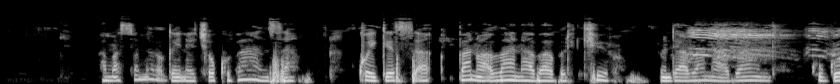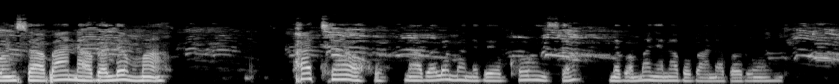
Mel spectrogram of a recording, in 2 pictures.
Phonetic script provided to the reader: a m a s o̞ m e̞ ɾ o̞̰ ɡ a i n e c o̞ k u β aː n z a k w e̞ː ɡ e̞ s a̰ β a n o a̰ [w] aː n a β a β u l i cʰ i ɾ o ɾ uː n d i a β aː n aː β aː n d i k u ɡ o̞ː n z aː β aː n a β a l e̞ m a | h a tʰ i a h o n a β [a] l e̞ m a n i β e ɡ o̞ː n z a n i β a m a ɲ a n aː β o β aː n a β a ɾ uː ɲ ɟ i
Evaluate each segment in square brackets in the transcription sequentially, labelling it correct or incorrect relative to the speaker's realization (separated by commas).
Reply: incorrect, correct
